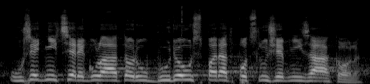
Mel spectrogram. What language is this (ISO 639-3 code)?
ces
